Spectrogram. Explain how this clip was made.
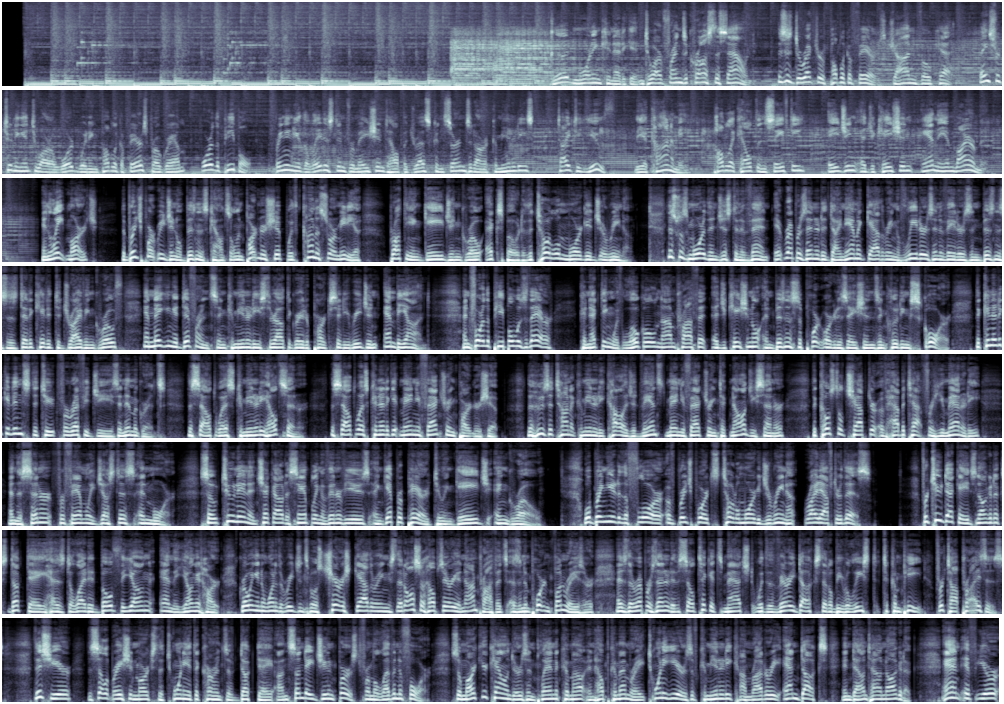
In late March, the Bridgeport Regional Business Council hosted the Engage & Grow Expo and For the People was there - connecting with dynamic leaders from local nonprofit, educational, and business support organizations like SCORE, the CT Institute for Refugees and Immigrants, ...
